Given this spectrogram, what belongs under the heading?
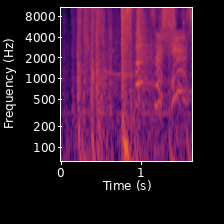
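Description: Gunfire erupts in the video game Watch Dogs Legion as a quick string of rapid, close shots, with one heavier blast in the middle, over a steady game background.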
